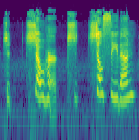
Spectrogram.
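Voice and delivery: high, loud broken sobs; boy gasping out through sobs; gasping between sobs. A narrator's reading. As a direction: stammer it out gasping. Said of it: "he gasped out between two sobs".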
